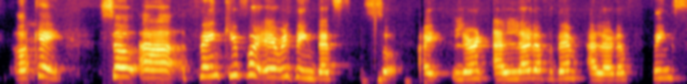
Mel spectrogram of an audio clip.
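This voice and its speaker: With a Spanish accent, a woman talks at a high pitch. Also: ordinary pitch variation, moderate pace. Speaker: attendee asking a question. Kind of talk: Q&A question. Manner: halting.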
